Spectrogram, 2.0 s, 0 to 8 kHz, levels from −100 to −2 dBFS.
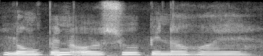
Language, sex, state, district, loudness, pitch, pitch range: Hindi, female, Arunachal Pradesh, Papum Pare, -14 LUFS, 230 Hz, 225-245 Hz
